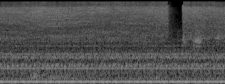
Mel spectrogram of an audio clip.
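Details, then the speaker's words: Airbrush after the leftover water was tipped out, sprayed until just air comes out: clean, steady hiss with a brief pause, no spitting or sputter. Normal air-only spray. "spray it again until we just get air out there we go"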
